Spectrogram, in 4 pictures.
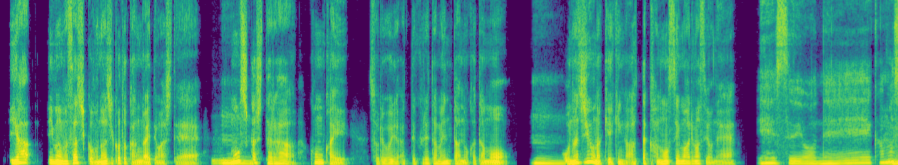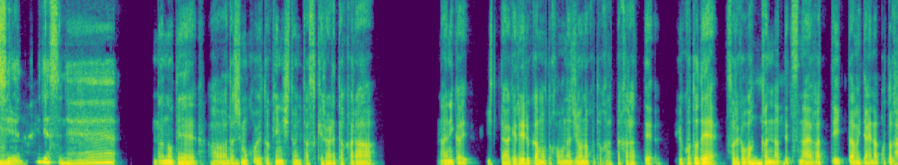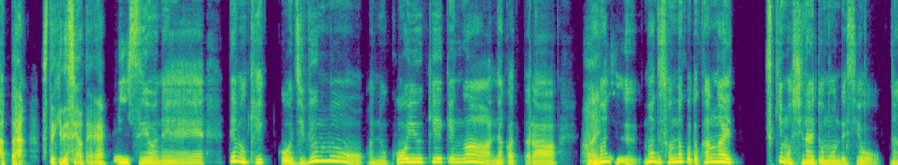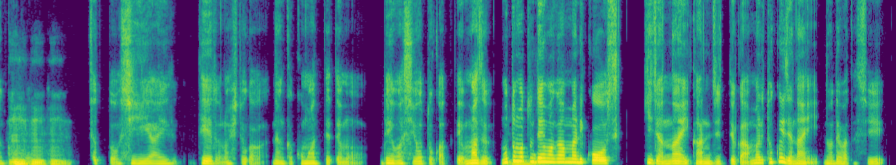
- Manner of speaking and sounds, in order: laughing while speaking: "素敵ですよね"
- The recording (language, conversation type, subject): Japanese, podcast, 良いメンターの条件って何だと思う？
